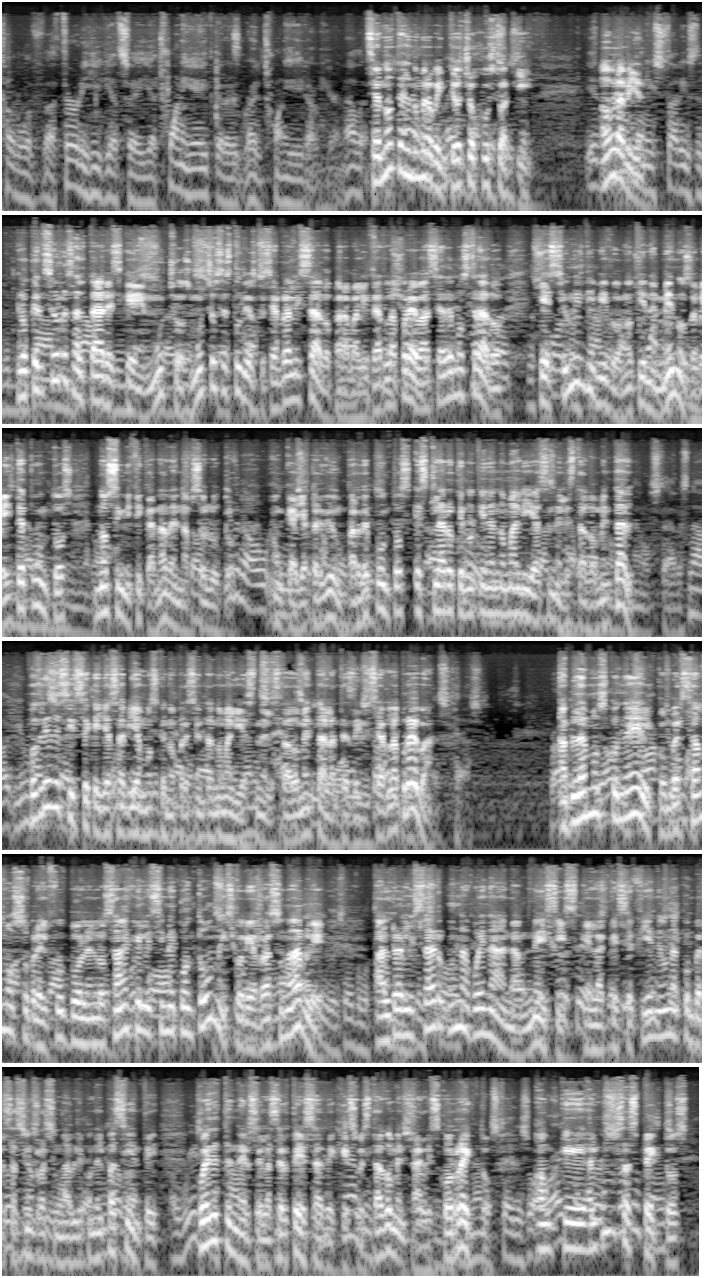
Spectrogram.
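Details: Adult male speaker; normal speech.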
